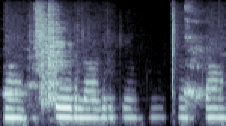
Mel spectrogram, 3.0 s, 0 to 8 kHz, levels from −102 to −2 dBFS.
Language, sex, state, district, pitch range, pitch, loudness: Rajasthani, female, Rajasthan, Nagaur, 210-225 Hz, 220 Hz, -17 LUFS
